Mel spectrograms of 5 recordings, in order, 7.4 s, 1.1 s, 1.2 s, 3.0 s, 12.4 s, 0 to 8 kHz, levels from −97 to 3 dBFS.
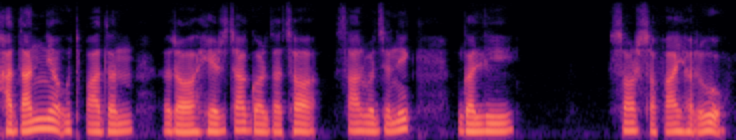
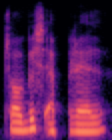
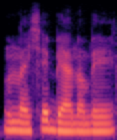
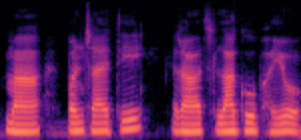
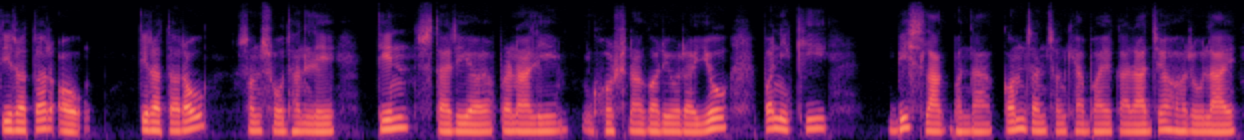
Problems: none marked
